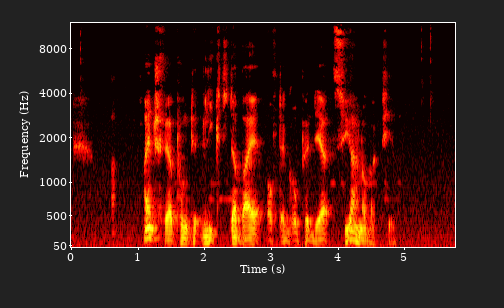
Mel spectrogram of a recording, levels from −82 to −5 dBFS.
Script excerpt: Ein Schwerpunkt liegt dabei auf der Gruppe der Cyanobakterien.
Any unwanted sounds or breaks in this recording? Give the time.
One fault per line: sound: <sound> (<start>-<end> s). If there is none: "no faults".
sound: laugh (0.6-0.7 s)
